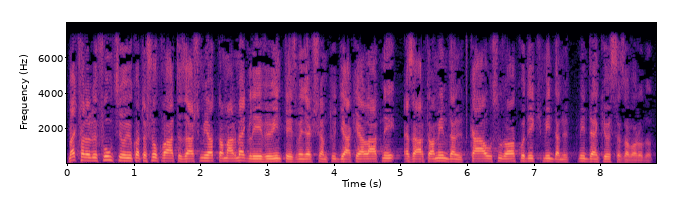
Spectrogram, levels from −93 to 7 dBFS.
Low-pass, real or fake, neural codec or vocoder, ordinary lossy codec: 7.2 kHz; real; none; none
